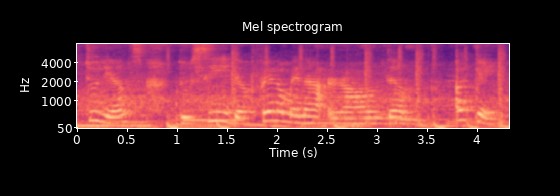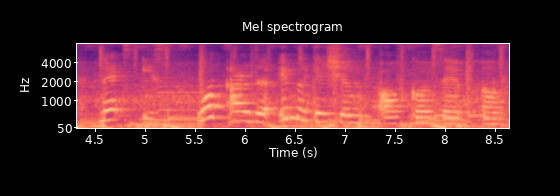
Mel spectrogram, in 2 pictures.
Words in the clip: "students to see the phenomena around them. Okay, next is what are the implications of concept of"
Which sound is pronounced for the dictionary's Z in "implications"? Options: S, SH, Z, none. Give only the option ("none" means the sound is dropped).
none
